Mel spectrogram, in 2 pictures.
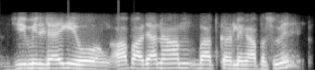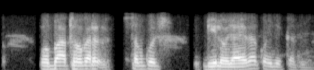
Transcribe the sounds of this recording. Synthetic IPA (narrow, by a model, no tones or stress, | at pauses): d͡ʒiːmɪld͡ʒaːeːɡiʋoaːpaːd͡ʒanaːmbaːt̪kɐɾlẽːŋɡeaːpəsmḛ̃ | ʋobaːt̪ɦokəɾsɐbkʊt͡ʃʰ | diːlɦod͡ʒaːeːɡakoːid̪ɪkːət̪nɐ̃ɦĩ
